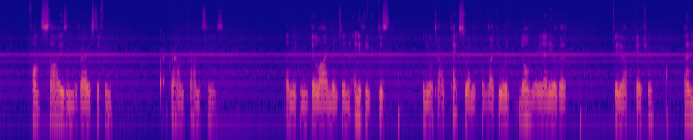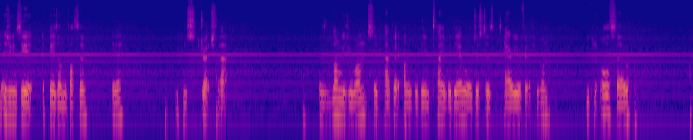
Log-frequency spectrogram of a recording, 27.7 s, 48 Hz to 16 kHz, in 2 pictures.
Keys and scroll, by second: 24.5 shift+h.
